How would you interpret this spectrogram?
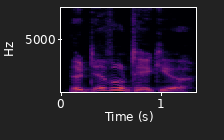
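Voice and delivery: ship's captain roaring back in defiance; defiant roar. A narrator's reading. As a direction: hurl it at the pirates. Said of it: "roared back".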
